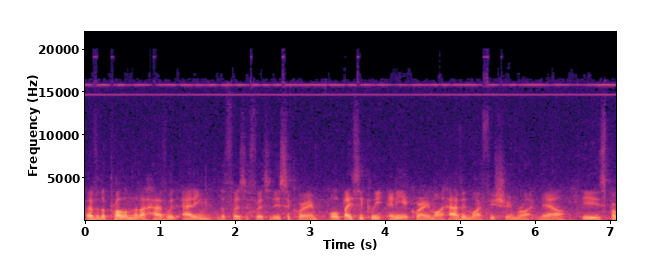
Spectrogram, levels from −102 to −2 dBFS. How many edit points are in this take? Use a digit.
0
